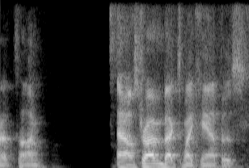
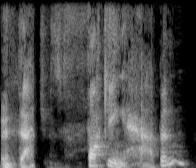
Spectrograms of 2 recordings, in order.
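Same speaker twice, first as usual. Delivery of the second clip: slow, dazed disbelief; stunned disbelief; 6 semitones higher than usual. Retold or imitated. Shaken driver after the cop leaves, slow dazed disbelief. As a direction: let it sink in slowly. Shaking after being let go.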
